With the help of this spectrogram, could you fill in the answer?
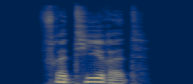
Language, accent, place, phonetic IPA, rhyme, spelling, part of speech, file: German, Germany, Berlin, [fʁɪˈtiːʁət], -iːʁət, frittieret, verb, De-frittieret.ogg
- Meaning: second-person plural subjunctive I of frittieren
